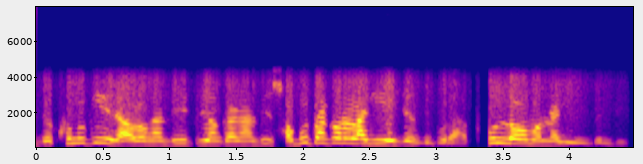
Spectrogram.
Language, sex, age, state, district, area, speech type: Odia, male, 60+, Odisha, Bhadrak, rural, conversation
